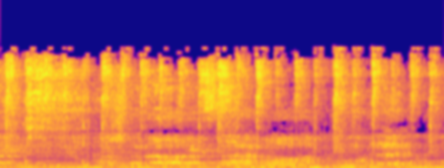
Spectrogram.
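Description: A large mixed choir singing together over instrumental accompaniment with a steady beat.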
